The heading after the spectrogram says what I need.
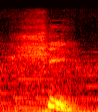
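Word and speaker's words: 四: Number 4 can be pronounced she. Yep. Like the same as saying deaf.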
